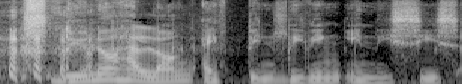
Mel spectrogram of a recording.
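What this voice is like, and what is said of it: Weird put-on Middle Eastern accent. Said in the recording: “I don't know why I'm doing that accent. I was trying to do Baron ... like a Zemo ... I went for like weird Middle East.”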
